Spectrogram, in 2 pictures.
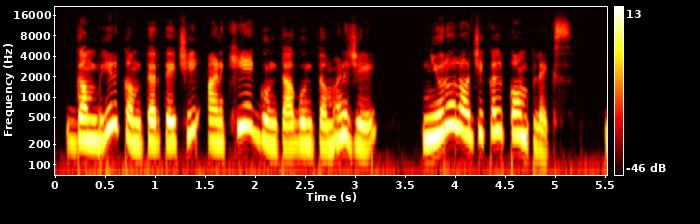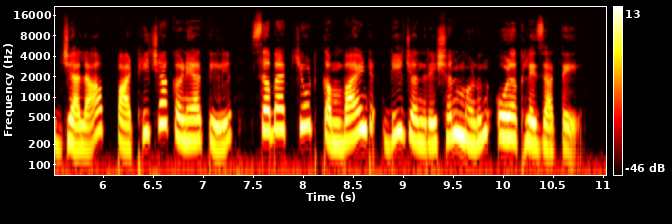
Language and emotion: Marathi, neutral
